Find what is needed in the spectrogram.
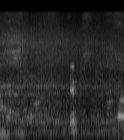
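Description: Speech: a man's voice saying a couple of short words, with a low steady background hum.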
